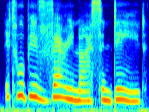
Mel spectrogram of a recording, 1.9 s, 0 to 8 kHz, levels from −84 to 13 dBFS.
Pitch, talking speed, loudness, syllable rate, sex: 240 Hz, 195 wpm, -15 LUFS, 4.6 syllables/s, female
